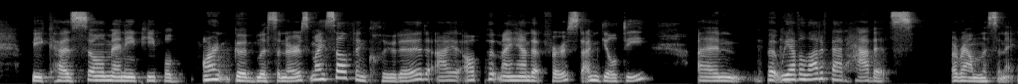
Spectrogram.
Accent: California, United States; sitting in your living room in my hometown in California, the world's coming to you.

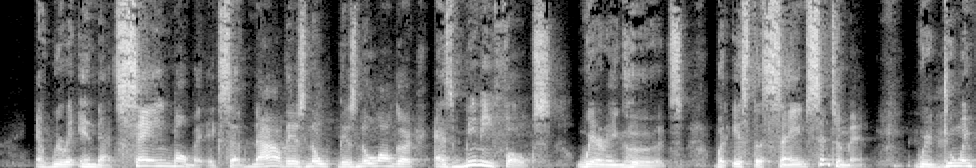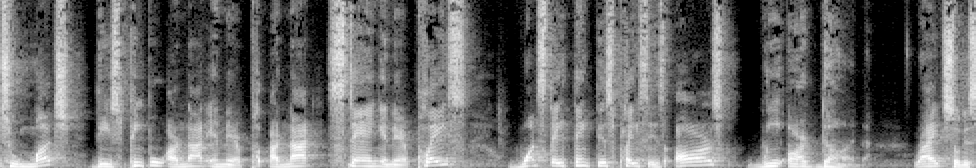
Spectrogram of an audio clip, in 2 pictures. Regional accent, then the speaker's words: Illinois, United States; ironically from my home state, Otto Kerner, who was a senator from Illinois

